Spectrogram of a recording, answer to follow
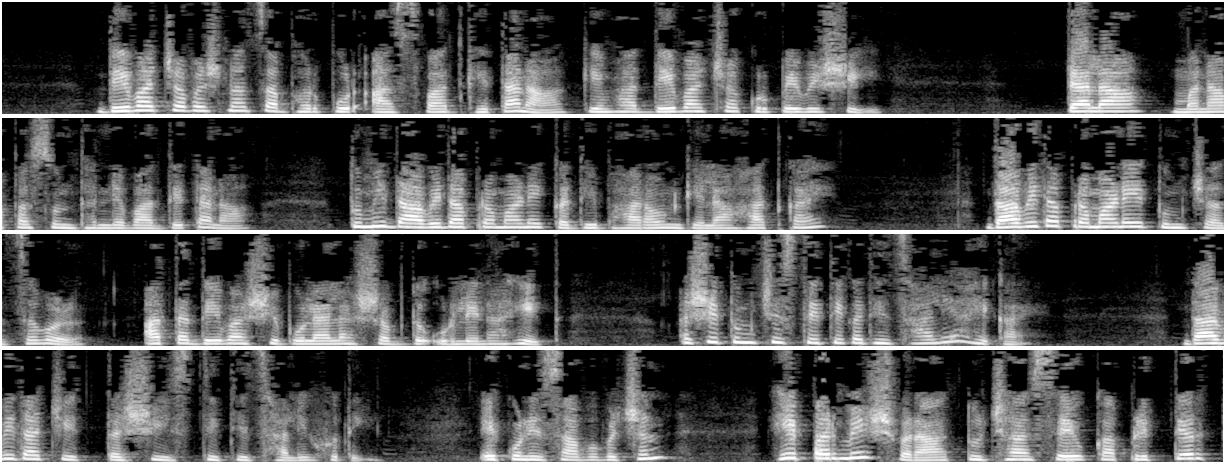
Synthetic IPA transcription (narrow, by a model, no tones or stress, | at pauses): d̪eʋat͡ɕjaʋəsnat͡sabʱəɾpuːɾasʋat̪ɡʱet̪anakĩw̃ʋad̪eʋat͡ɕjakɾupeʋiʂiː | t̪jalamənapasuːnd̪ʱənjəʋad̪ːet̪ana | t̪um̤iːd̪aʋid̪apɾəmaɽ̃ekəd̪ʱiːbʱaɾaunɡelaːɦat̪kaj | d̪aʋid̪apɾəmaɽ̃et̪umt͡ɕjad͡zəʋəɭ | at̪ad̪eʋaɕiːbolajlaɕəbd̪əʔuɾlenaɦiːt̪ | əɕiːt̪umt͡ɕiːst̪ʰit̪iːkəd̪ʱiːd͡zʱaliːaɦekaj | d̪aʋid̪at͡ɕiːt̪əɕiːst̪ʰit̪iːd͡zʱaliːɦot̪iː | ekoñiːsaʋəʋət͡ɕən | hepəɾmeɕʋəɾat̪ud͡ʑʱaseʋkapɾit̪jəɾ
